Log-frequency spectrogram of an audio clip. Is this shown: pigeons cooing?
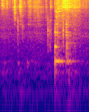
no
